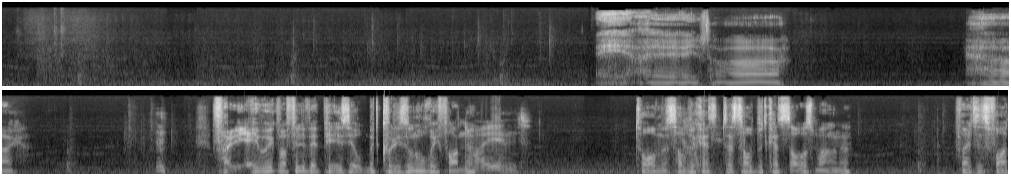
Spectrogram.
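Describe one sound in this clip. An articulated city bus with a natural-gas engine drives along.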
